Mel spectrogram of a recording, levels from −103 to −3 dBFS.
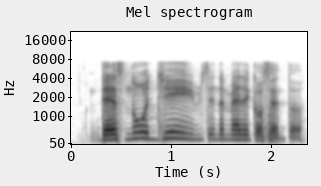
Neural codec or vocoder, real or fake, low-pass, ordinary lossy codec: none; real; 7.2 kHz; none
